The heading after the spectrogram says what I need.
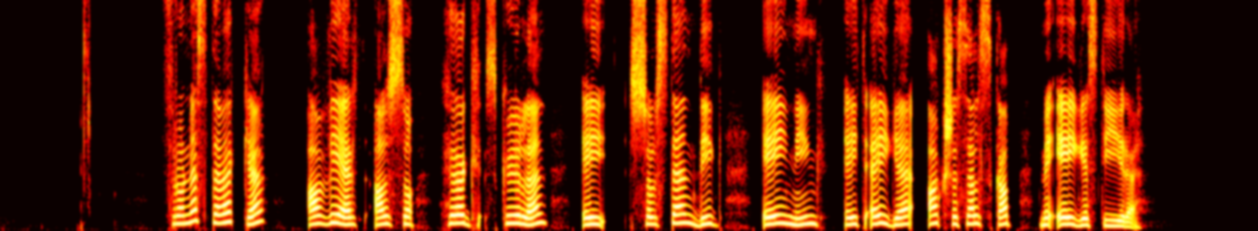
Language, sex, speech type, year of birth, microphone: Norwegian, female, read, 1978, Shure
